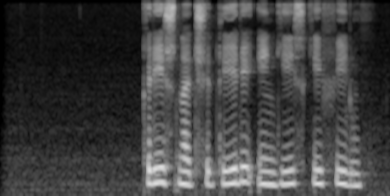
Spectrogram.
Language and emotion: Russian, neutral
